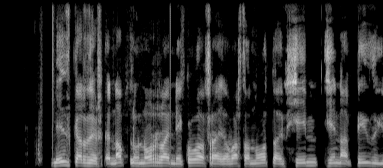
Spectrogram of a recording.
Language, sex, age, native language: Icelandic, male, 20-29, Icelandic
